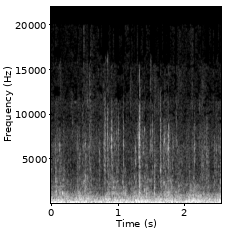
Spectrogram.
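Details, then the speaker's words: Kenmore stacked laundry center washer, lid open with the lid lock switch taped, tub filled and agitation starting: sloshing water, low motor churn and rhythmic swishing as the agitator kicks one way, no knocking or grinding; normal agitation. "Now it's just getting started agitating. You see how that agitator only kicks one way? That's how you know it's actually doing its job correctly."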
